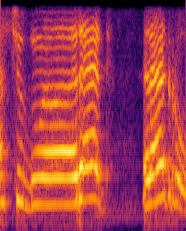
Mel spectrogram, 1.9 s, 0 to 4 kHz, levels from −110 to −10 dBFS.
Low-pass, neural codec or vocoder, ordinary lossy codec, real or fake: 3.6 kHz; vocoder, 44.1 kHz, 128 mel bands every 256 samples, BigVGAN v2; none; fake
